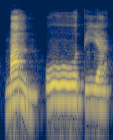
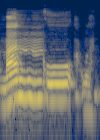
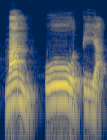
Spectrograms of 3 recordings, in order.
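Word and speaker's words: مَنْ أُوتِيَ: Contoh, man utia. Jangan dibaca man u. Gak boleh ribut tapi harus jelas. Man utia.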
